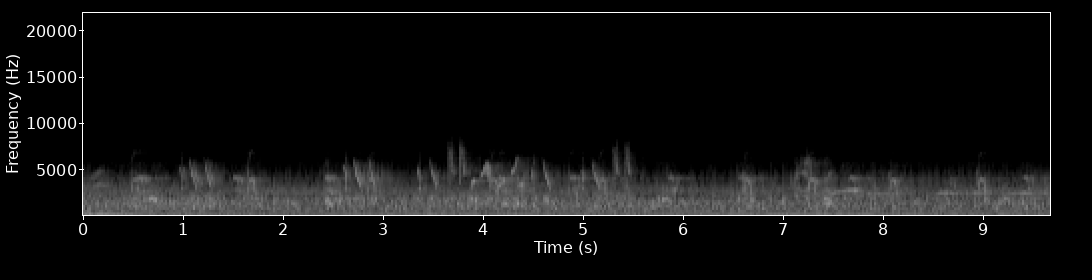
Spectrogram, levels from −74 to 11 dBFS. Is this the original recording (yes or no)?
no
